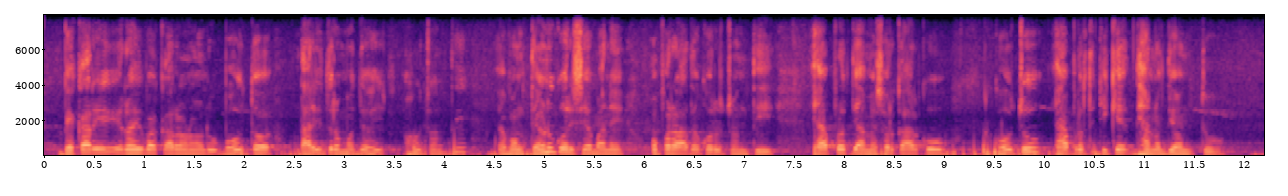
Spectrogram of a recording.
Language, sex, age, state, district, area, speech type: Odia, male, 18-30, Odisha, Nabarangpur, urban, spontaneous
